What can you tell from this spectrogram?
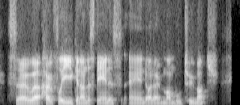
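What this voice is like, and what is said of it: Australian accent, slightly mumbled. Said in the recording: “my horrible accent ... We are recording from Australia, Melbourne, Australia ... my mumbling voice”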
